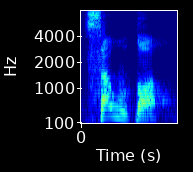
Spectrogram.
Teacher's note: سین کو باریک رکھنا ہے اور واو لین بن جائے گا. واو ساکن سے پہلے زبر ہے، واو لین نرمی سے ادا کریں گے.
